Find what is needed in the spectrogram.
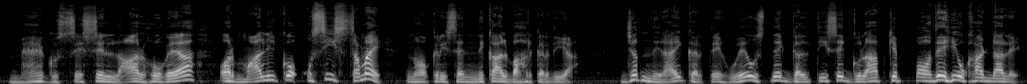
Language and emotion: Hindi, angry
